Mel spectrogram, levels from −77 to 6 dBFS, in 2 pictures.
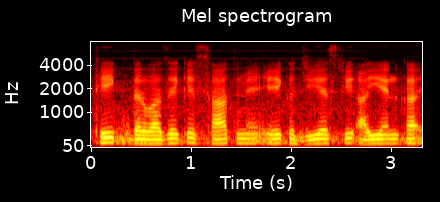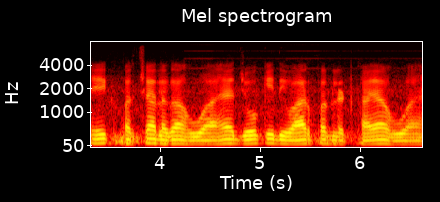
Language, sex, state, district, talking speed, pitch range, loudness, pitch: Hindi, male, Chandigarh, Chandigarh, 165 wpm, 110-125 Hz, -18 LUFS, 115 Hz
